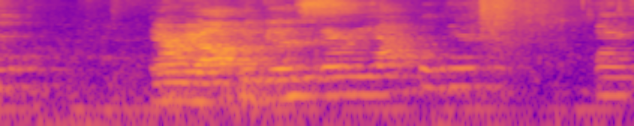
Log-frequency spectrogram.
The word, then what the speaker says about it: Areopagus: Areopagus.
